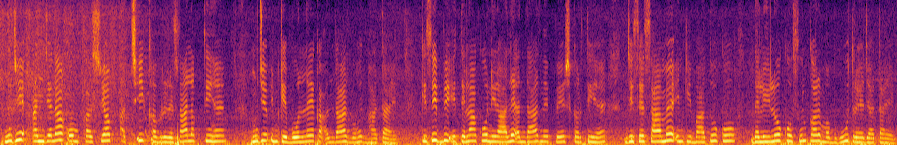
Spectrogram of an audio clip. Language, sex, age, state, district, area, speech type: Urdu, female, 18-30, Uttar Pradesh, Mau, urban, spontaneous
